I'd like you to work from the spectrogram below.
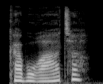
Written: karburator

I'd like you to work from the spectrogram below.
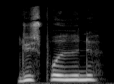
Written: lysbrydende

